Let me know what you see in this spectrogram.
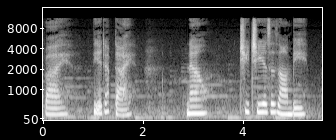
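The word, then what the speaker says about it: Qiqi: I've been saying your name wrong the entire time. Chi-Chi. I thought it would have been like Qui-Quai.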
